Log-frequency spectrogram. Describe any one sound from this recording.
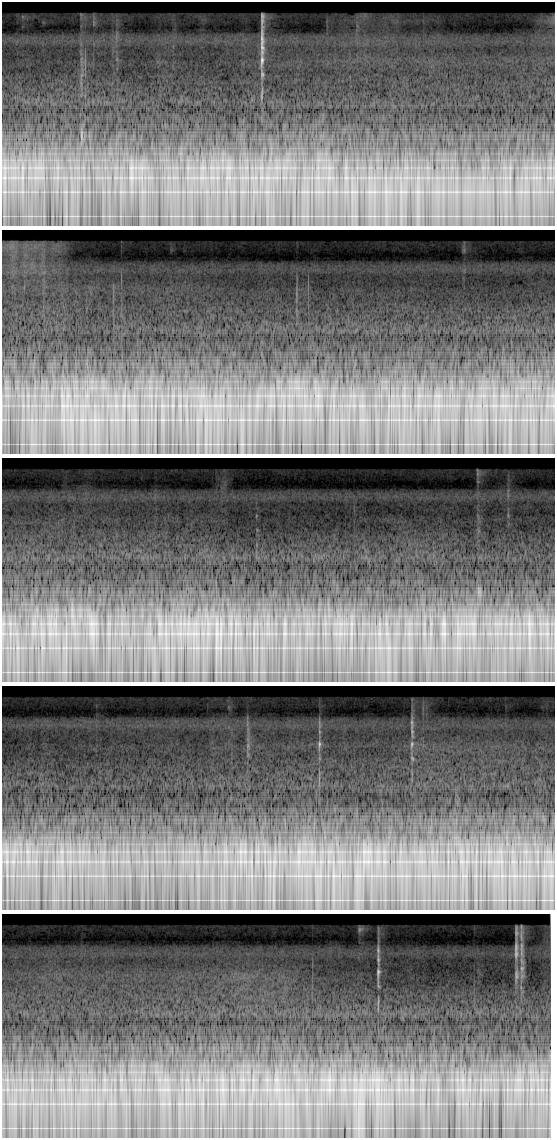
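A car drives along an asphalt road, its engine and tyre rumble heard from inside the car.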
